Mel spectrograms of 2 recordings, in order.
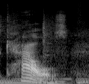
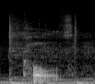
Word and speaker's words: Cowles: normally here this is cows but it's actually mispronounced by all of the locals and it is Kohl's like you're mining coal this Trail was about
